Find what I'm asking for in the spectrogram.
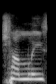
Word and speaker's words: Cholmondeley: is that is that like Chumley spelt Cholmondeley?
